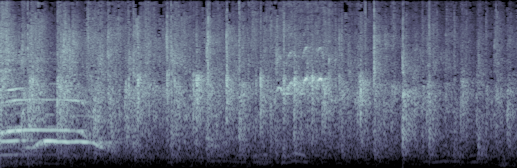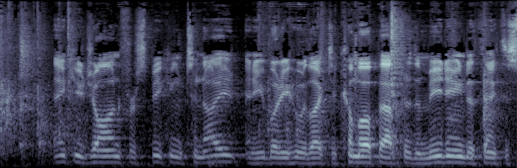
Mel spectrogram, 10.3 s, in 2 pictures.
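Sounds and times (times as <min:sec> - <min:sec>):
audience applause: 0:00.0 - 0:05.6
whistle or cheer: 0:02.7 - 0:03.5
speech: 0:05.8 - 0:10.3.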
